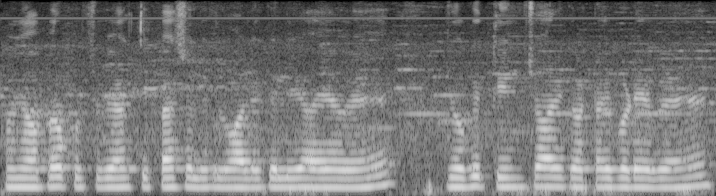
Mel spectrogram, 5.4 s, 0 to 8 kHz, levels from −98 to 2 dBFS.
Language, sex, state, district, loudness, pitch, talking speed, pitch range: Hindi, male, Haryana, Rohtak, -17 LUFS, 140 Hz, 235 wpm, 140-145 Hz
